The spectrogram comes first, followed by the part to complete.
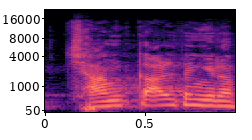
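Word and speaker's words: Jean: 칼빈이 이름을 많이 들어보셨죠 존 칼빈은 사실 영어식 발음입니다 요즘은 사람의 이름을 그나라 국적에 맞게 발음을 하는게 표준이 존 칼빈이 프랑스 사람이기 때문에 장이라 바하는게 맞습니다 제가 그동안 존 칼이라고 여러분들이 아는 단어로 말했지만 앞으로는 이제 장이라고 말하려고 합니다이 프랑스 사람이지만 스위스제 중심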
